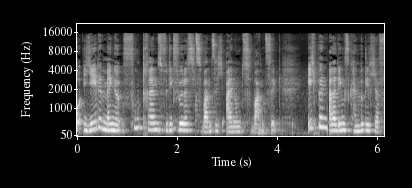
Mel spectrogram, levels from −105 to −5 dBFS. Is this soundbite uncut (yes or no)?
no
